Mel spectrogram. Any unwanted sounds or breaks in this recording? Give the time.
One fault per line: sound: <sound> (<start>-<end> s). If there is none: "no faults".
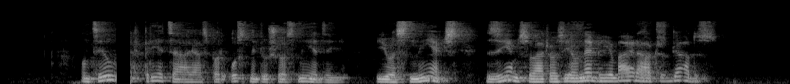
sound: dropout (1.2-1.3 s)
